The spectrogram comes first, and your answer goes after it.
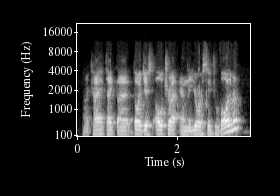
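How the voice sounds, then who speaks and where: Somewhat breathy and fairly high, a man's voice comes through. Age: 40s. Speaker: wellness product presenter. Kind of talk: sales pitch. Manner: fast; animated.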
